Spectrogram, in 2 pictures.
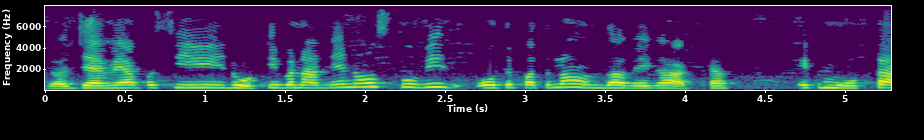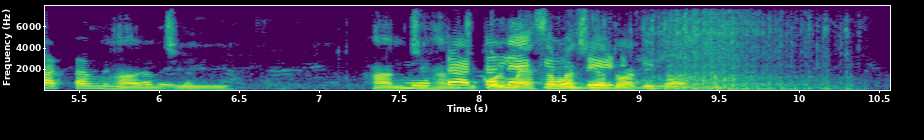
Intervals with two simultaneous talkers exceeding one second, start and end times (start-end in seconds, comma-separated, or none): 7.5-9.3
